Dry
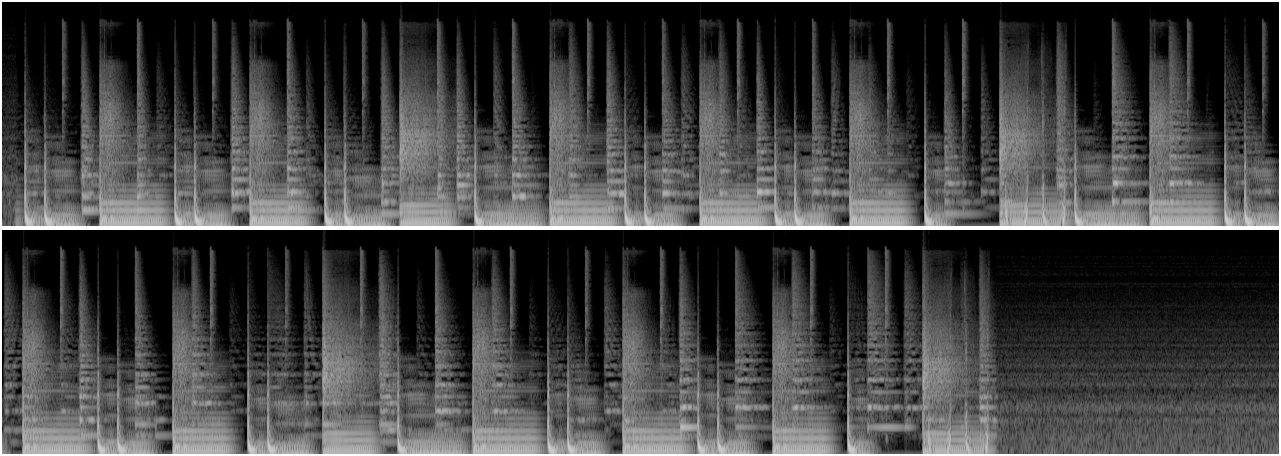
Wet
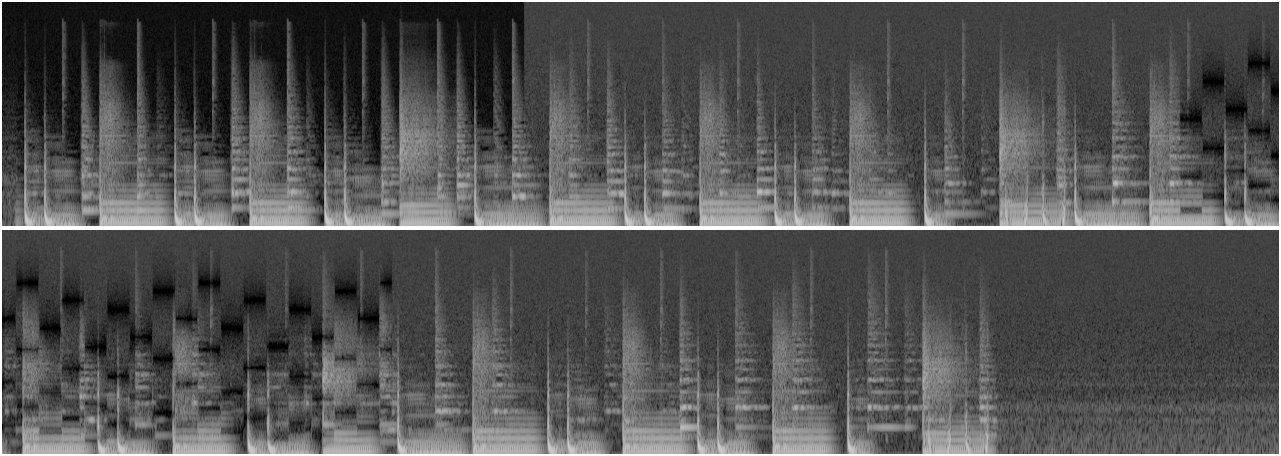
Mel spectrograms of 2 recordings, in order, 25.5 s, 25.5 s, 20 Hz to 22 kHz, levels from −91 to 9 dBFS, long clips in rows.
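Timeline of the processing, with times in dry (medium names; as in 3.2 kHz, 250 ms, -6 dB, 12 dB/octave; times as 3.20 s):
5.22 s: noise floor step -61 dB -42 dB
11.77–16.67 s: stepped phaser 4.4 Hz 830–2900 Hz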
